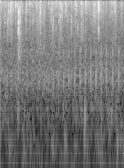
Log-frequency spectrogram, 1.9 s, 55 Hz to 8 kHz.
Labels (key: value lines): label: biophony, rattle
recorder: SoundTrap 500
